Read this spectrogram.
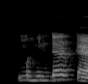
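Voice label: "menghindarkan", Malay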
